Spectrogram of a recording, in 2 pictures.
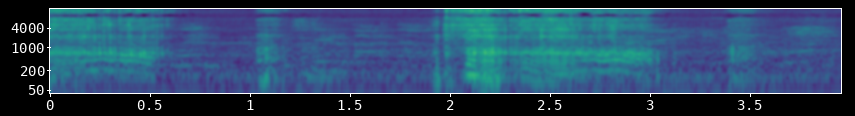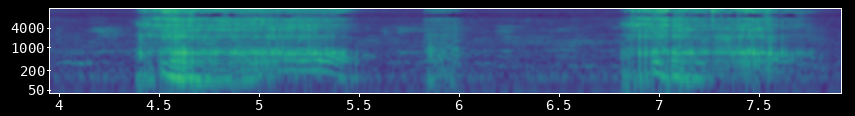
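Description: Loud, rough snores about every two and a half seconds, with quieter breathing between them: snoring.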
